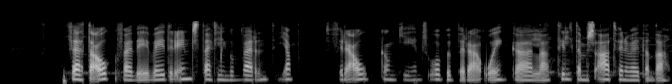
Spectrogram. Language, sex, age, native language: Icelandic, female, 20-29, Icelandic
